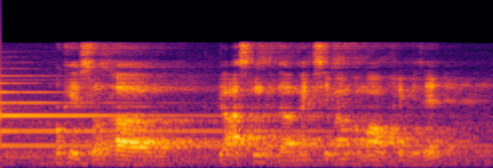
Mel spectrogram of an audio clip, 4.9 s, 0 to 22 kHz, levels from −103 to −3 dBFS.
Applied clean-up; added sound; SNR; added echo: none; Percussion; 9 dB; reverberation time 2.0 s.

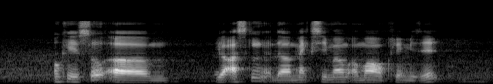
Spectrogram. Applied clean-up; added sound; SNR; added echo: none; none; none; none.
